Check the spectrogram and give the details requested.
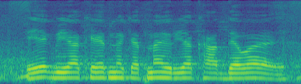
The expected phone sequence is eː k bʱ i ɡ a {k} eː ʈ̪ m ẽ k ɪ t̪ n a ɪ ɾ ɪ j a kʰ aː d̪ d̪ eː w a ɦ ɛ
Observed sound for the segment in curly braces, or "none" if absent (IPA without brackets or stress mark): kʰ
